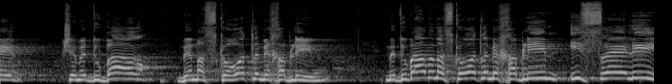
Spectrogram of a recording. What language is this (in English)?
Hebrew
